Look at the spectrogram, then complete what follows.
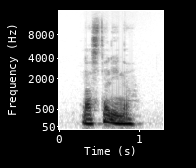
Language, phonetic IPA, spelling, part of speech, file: Polish, [ˌplastɛˈlʲĩna], plastelina, noun, LL-Q809 (pol)-plastelina.wav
